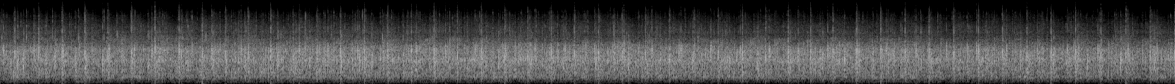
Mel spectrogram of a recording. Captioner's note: applause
